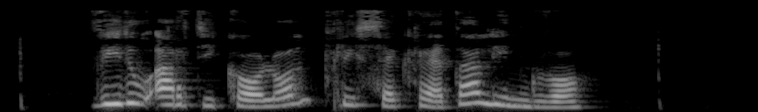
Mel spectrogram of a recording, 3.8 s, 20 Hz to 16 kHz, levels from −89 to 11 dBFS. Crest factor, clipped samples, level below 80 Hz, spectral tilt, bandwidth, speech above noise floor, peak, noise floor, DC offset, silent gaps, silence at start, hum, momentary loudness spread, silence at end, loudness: 18 dB; under 0.1%; -88 dBFS; -5 dB/octave; 11.5 kHz; 44 dB; -14 dBFS; -74 dBFS; under 0.1%; none; 0.45 s; none; 10 LU; 0.9 s; -31 LUFS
